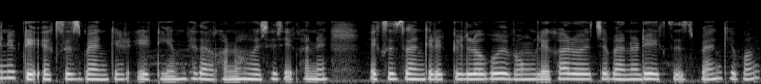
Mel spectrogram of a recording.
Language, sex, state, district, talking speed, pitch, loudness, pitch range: Bengali, female, Jharkhand, Sahebganj, 180 wpm, 245 Hz, -16 LUFS, 240-250 Hz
